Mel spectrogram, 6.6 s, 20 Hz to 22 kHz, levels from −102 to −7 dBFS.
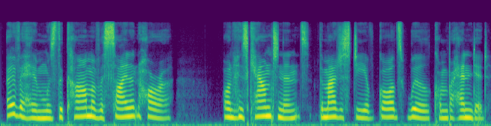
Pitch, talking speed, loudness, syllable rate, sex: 220 Hz, 165 wpm, -16 LUFS, 5.2 syllables/s, female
